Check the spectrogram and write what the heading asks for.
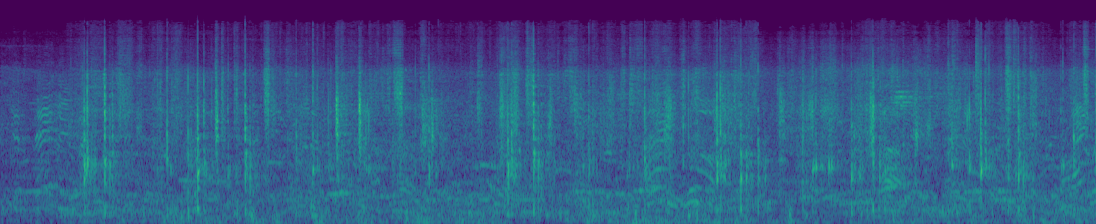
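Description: A one-wall handball rally: sharp, irregular slaps as a small rubber ball is struck by hand and bounces off the concrete wall and court, over background voices.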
